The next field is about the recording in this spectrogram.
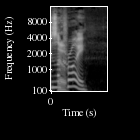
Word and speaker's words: LaCroix: It's LaCroix.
